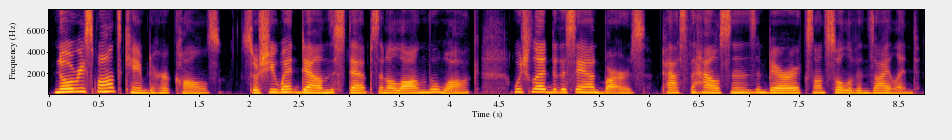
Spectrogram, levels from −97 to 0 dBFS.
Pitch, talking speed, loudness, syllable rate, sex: 230 Hz, 205 wpm, -18 LUFS, 4.8 syllables/s, female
